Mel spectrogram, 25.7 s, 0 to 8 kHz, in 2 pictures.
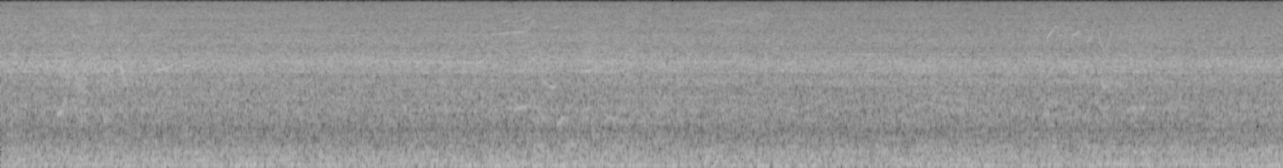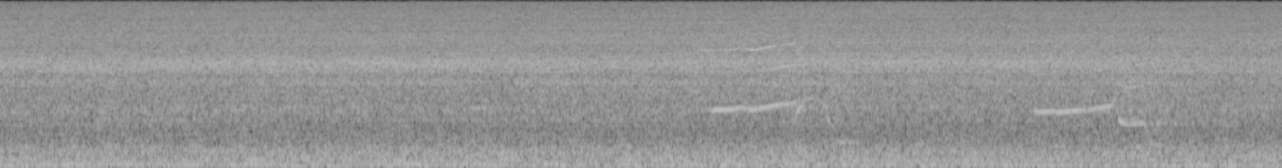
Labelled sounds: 19.9	20.8	killer whale, southern resident, 1.0 to 3.4 kHz
23.2	23.7	killer whale, southern resident, 0.94 to 1.1 kHz

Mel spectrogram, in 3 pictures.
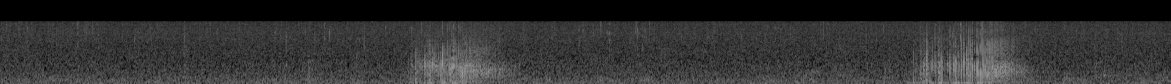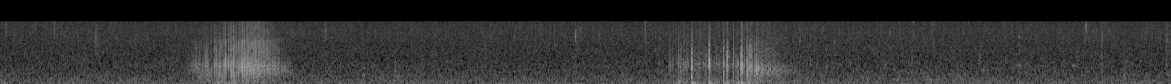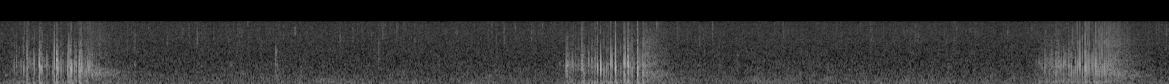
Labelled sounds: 29.0	29.3	invertebrate grinding on or near the hydrophone, 0.78 to 1.2 kHz

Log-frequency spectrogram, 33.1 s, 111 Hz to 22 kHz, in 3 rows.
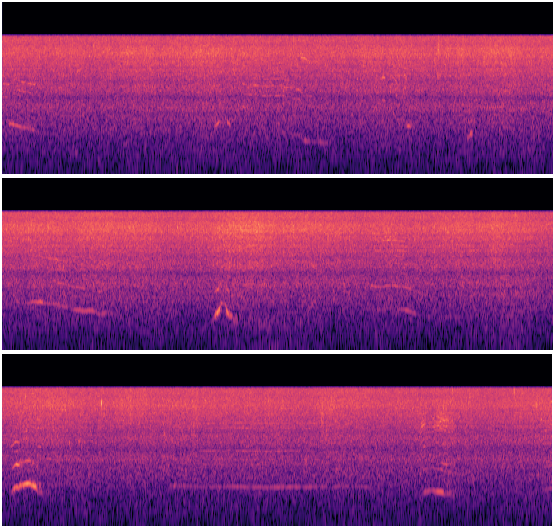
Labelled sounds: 22.3	22.6	humpback whale, 0.78 to 0.91 kHz
26.0	26.2	humpback whale, 1.1 to 1.2 kHz

